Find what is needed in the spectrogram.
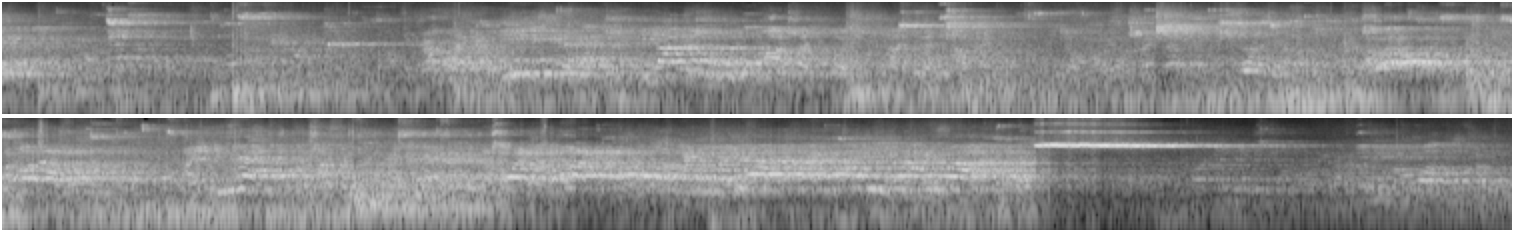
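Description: Futsal match in a large, echoing sports hall: players' shouts and calls, with the ball being kicked and bouncing on the hard court floor. Near the end a single steady whistle sounds for about a second and a half.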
